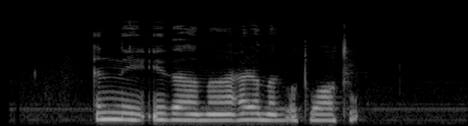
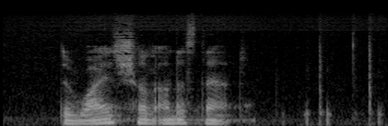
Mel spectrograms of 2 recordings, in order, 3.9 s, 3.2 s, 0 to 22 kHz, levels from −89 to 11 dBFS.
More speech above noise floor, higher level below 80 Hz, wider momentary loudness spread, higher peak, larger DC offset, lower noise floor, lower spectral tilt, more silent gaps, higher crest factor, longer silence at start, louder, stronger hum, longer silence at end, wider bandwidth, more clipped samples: first, 38 dB vs 25 dB; second, -76 dBFS vs -58 dBFS; second, 8 LU vs 21 LU; about the same, -16 dBFS vs -16 dBFS; neither; first, -67 dBFS vs -55 dBFS; first, -8.5 dB/octave vs -6 dB/octave; neither; about the same, 16 dB vs 18 dB; first, 0.8 s vs 0.5 s; about the same, -30 LUFS vs -31 LUFS; neither; first, 0.9 s vs 0.05 s; second, 9.8 kHz vs 14 kHz; neither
